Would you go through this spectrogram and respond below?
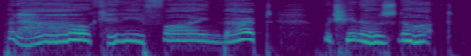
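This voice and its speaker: A man voicing a proud, doting merchant father in a fairy tale, with rough, grand and archaic speech. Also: sits high, slow, a little mellow, dry recording, voice pushed up, heavily acted. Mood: pondering. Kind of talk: storybook character voice.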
